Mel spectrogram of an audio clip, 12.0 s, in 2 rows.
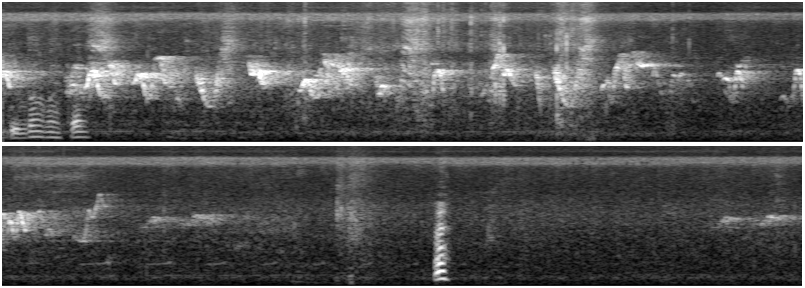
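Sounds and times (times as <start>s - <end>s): bird chirping: 0.0s - 8.3s, 11.3s - 12.0s.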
